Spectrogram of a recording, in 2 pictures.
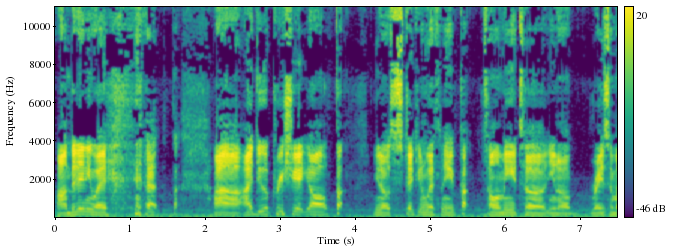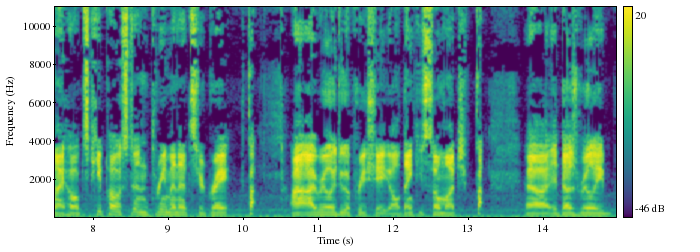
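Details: Adult male with Tourette syndrome speaking casually, with involuntary noises and utterances during his speech: vocal tics (Tourette syndrome).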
